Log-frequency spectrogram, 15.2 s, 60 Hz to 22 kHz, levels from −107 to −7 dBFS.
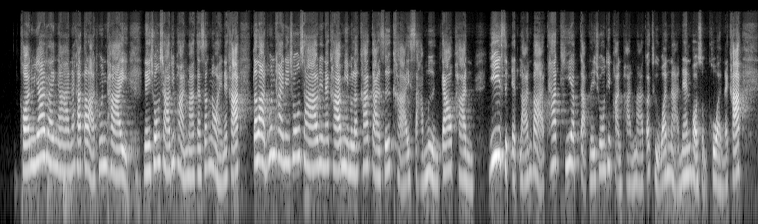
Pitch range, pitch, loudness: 205-280 Hz, 245 Hz, -23 LUFS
